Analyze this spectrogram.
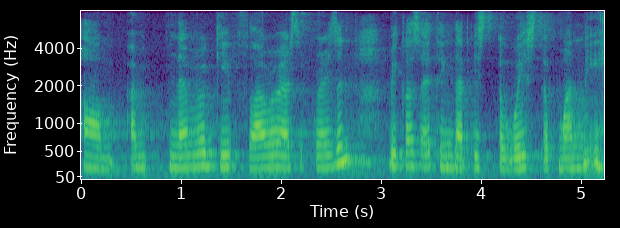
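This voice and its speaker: At a moderate pace, a woman with a Vietnamese accent speaks at a medium pitch with ordinary pitch variation, over noticeable background noise. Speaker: IELTS test candidate. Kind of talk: speaking exam interview. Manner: hesitant, with filler sounds.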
